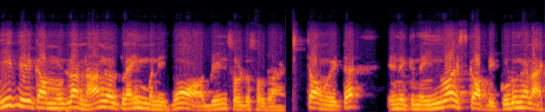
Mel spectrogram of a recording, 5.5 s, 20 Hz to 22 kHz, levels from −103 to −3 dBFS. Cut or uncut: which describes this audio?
cut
